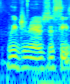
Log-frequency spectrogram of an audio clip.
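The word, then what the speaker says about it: Legionnaires' disease: here alright so let's start with what is Legionnaires disease am I even saying it right you doing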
